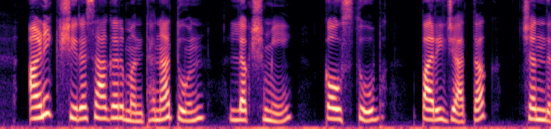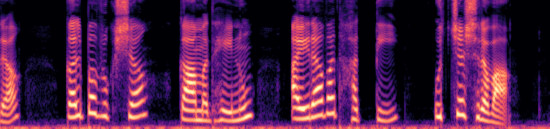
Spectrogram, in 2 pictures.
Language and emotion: Marathi, neutral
